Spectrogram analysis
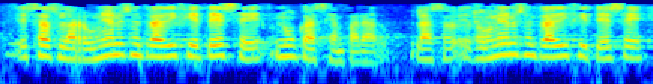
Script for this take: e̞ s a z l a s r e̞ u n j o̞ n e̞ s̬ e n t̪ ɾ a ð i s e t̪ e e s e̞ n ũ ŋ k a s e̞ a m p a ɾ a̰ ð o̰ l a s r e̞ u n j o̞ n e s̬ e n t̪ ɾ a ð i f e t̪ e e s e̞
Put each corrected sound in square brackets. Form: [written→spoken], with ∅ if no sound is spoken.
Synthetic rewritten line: e̞ s a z l a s r e̞ u n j o̞ n e̞ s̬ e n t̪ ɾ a ð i [s→f] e t̪ e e s e̞ n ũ ŋ k a s e̞ a m p a ɾ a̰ ð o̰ l a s r e̞ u n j o̞ n e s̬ e n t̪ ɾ a ð i f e t̪ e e s e̞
